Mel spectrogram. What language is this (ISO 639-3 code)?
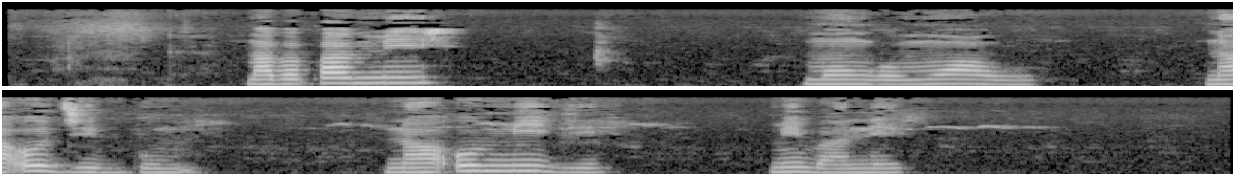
dua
